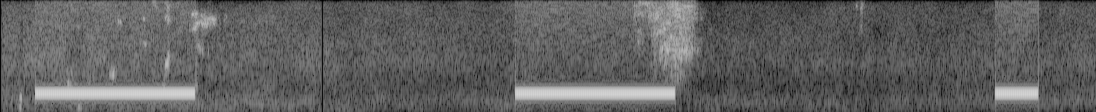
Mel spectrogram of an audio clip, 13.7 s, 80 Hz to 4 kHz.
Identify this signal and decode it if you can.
Ringback tone (North America), 440 + 480 Hz.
